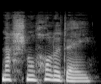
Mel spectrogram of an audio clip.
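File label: "national holiday", British English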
